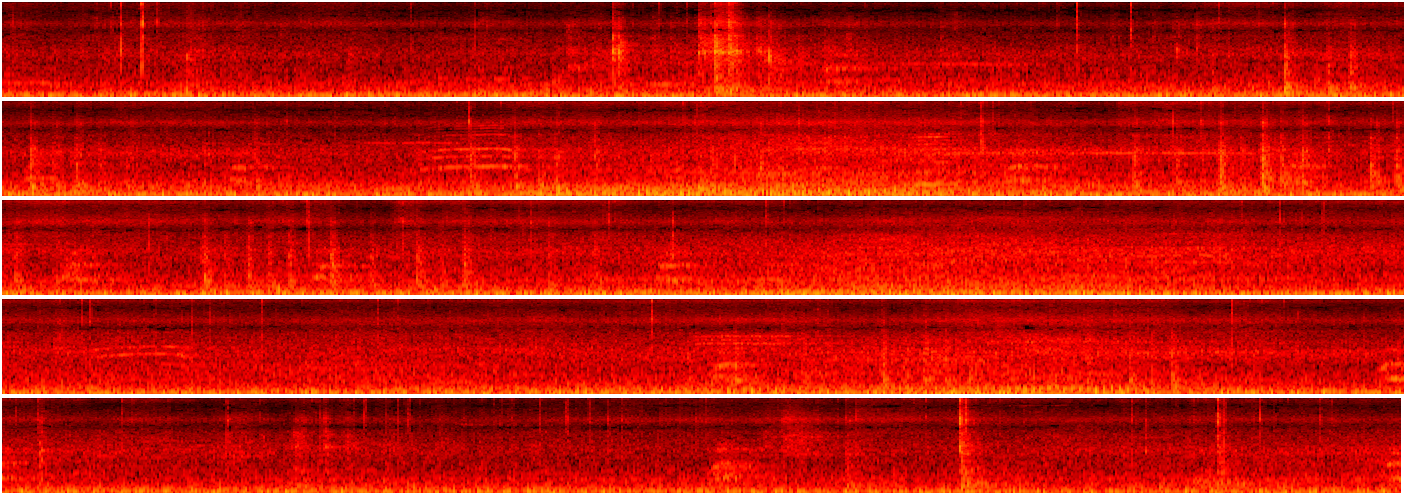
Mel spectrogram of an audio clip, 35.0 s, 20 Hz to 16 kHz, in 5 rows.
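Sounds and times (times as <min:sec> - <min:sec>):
low street rumble: 0:00.0 - 0:35.0
scattered clicks and clatter: 0:00.5 - 0:04.3, 0:05.2 - 0:35.0
faint voices or chirps: 0:08.7 - 0:09.8.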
